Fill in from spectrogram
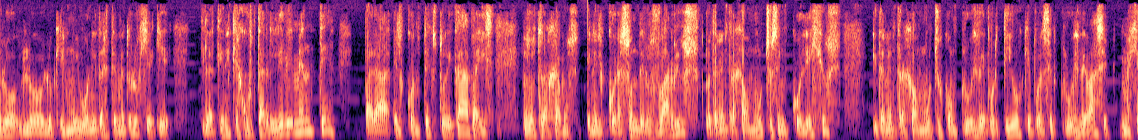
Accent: Chile; moved away; yo vine de Chile con Javi, Javiera.

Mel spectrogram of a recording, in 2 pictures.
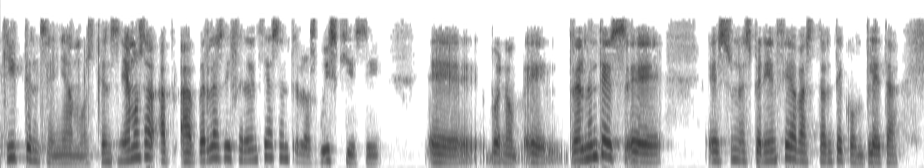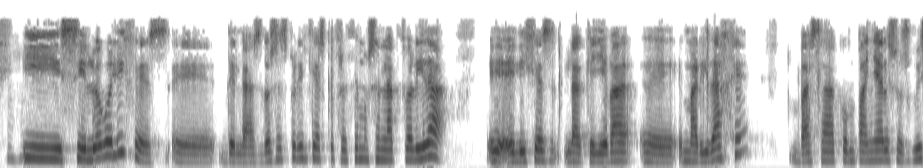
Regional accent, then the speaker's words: Segovia, Castile and León, Spain; yo, que soy de Segovia

